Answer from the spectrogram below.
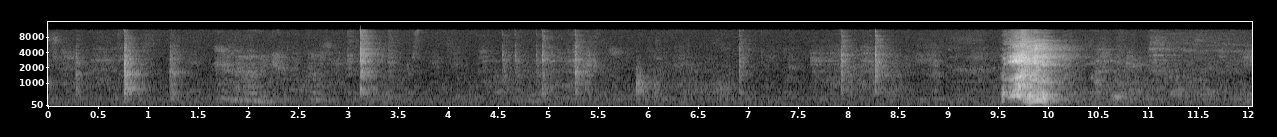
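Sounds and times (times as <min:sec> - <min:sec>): person sneezing: 0:09.6 - 0:10.3.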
